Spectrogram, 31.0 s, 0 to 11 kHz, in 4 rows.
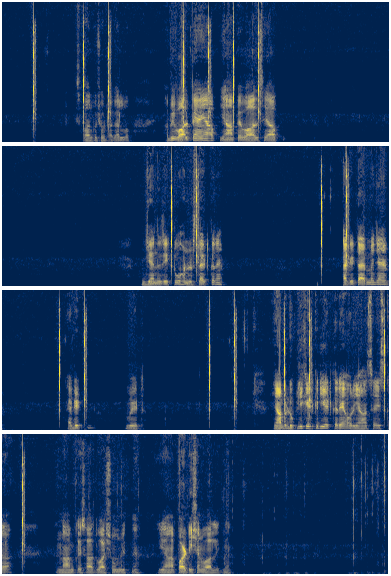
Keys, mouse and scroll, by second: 12.9 click, 14.2 click, 16.7 click, 20.0 click, 24.8-30.9 typing.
